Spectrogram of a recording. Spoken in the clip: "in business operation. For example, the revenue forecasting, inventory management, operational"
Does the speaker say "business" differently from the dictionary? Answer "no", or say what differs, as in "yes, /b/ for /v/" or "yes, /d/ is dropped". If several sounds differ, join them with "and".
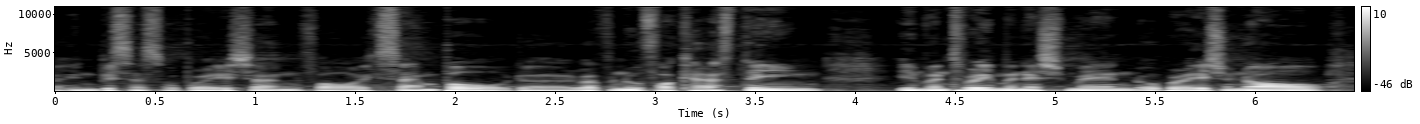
yes, /s/ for /z/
